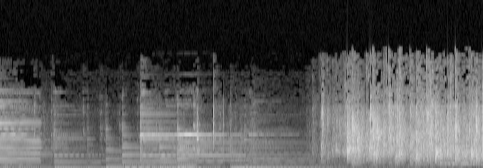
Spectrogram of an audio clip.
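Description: Acoustic guitar with the band playing the song's closing instrumental bars, with held chords and a low bass note coming in about three seconds in. From about four seconds in, a dense, crackling wash of noise takes over.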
